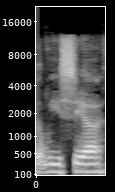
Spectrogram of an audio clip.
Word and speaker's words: Alicea: And my last name's Alicea.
